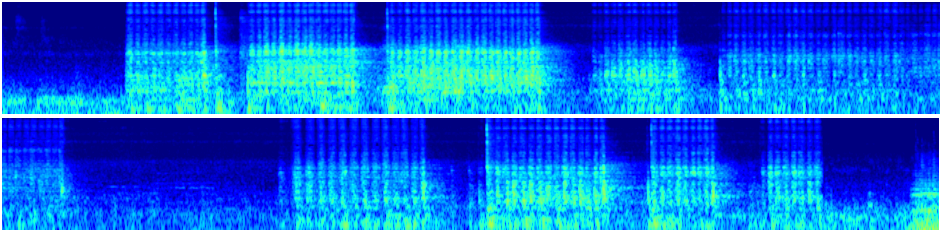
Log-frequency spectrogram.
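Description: Pencil scratching across paper in runs of hatching strokes, starting about a second and a half in. The runs last from about one to several seconds each, with a longer pause a little past the middle.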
